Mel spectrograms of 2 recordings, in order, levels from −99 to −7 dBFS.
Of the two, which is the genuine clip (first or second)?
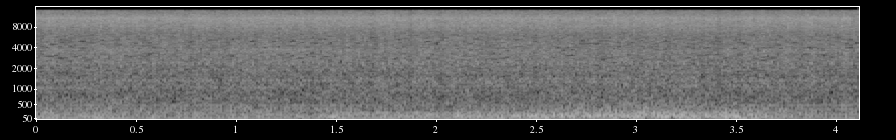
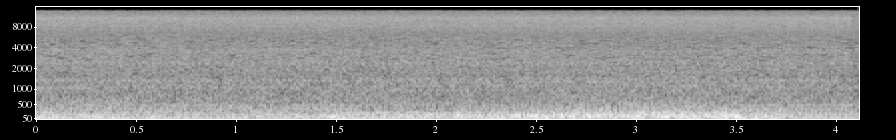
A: first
